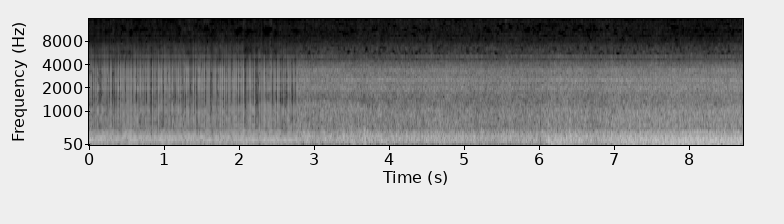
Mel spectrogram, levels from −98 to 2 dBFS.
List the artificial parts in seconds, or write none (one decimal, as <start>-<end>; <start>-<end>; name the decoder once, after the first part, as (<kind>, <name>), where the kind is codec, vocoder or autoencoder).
0.0-2.8 (vocoder, BigVGAN v2)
